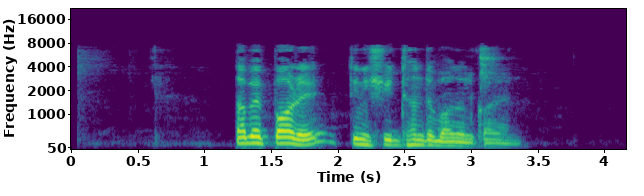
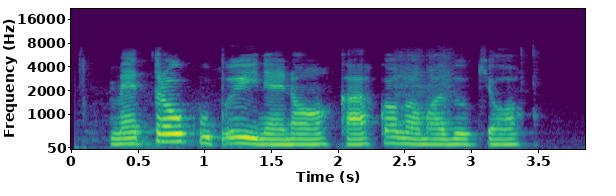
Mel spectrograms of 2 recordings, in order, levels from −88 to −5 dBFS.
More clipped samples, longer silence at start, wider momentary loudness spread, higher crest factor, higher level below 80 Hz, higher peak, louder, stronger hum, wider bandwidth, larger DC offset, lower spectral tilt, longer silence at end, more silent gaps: neither; first, 1.25 s vs 0.3 s; first, 13 LU vs 10 LU; about the same, 18 dB vs 16 dB; about the same, -60 dBFS vs -56 dBFS; about the same, -2 dBFS vs -2 dBFS; about the same, -18 LUFS vs -20 LUFS; neither; first, 7.8 kHz vs 6.4 kHz; neither; second, -6.5 dB/octave vs -8.5 dB/octave; first, 0.8 s vs 0.5 s; neither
